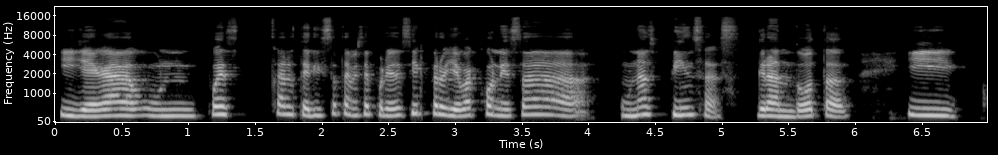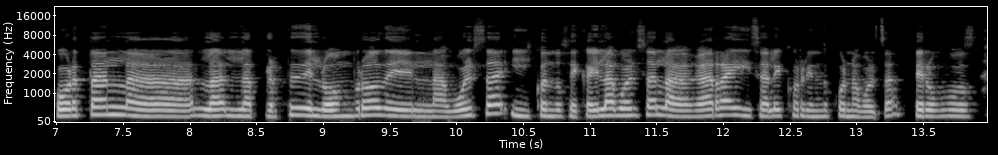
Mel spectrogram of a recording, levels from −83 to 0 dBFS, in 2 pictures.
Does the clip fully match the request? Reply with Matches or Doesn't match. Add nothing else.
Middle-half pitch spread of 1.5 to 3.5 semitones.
Matches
